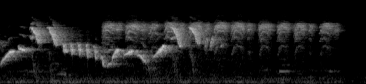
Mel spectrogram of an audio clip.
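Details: Wild male white-rumped shama in full song, a loud varied stream of looping whistles and rapid trills, then a long run of quick high chattering notes.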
